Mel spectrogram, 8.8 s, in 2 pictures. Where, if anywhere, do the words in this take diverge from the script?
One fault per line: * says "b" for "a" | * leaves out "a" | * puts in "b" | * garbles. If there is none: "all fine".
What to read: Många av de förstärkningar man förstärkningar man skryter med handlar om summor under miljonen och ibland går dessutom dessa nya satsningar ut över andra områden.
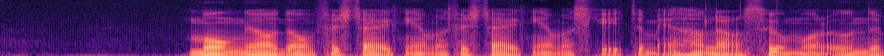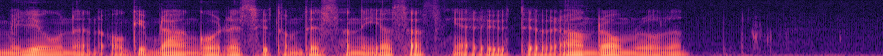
all fine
